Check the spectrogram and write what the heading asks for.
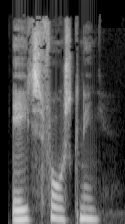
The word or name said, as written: aids-forskning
